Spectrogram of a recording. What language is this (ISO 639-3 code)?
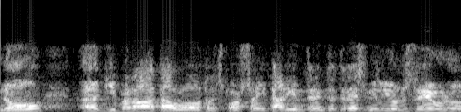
cat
